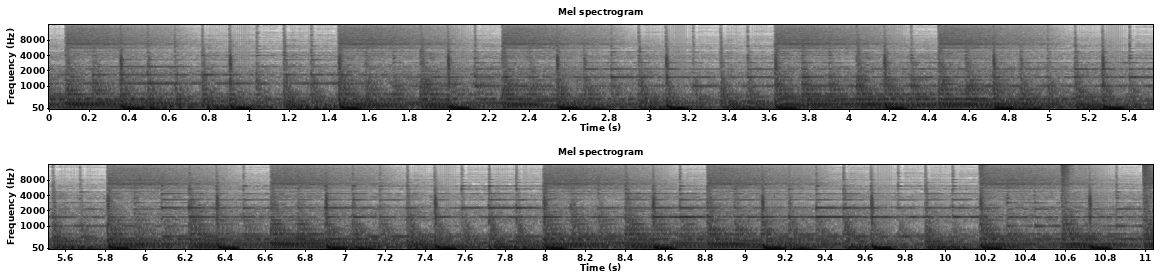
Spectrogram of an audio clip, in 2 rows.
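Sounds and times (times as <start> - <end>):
music with heavy steady beat: 0.0 - 11.0.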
